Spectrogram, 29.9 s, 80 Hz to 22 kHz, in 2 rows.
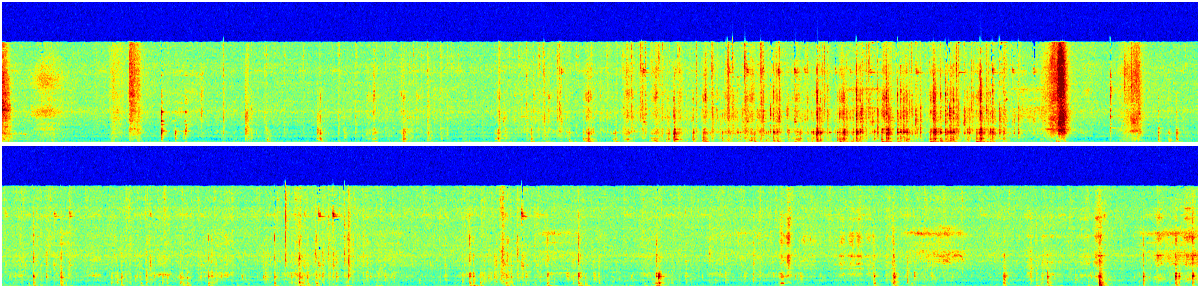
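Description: Metal starter parts being handled and fitted by hand: scattered clicks and taps as the armature shaft, thrust washer and rear plate of a 12-volt tractor starter go together, with a stretch of quick rattling and scraping strokes in the middle and one sharp click about thirteen seconds in. A low steady hum runs underneath.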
